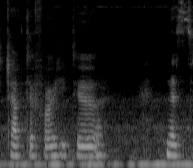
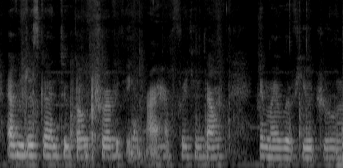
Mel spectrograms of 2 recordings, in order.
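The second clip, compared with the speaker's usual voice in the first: ordinary delivery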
